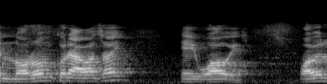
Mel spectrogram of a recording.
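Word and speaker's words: واو: বলে আবদার করে ঠোট দুইটা ঠিক এরকম ভাবে উচ্চারণ হবে একটু গোল ওয়া ওয়াও ওয়াও ওয়াও ওয়াও ওয়াও ওয়াও বা আমরা হঠাৎ কোন সুন্দর একটা জিনিস দেখলে বলি না ওয়াও কি সুন্দর।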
